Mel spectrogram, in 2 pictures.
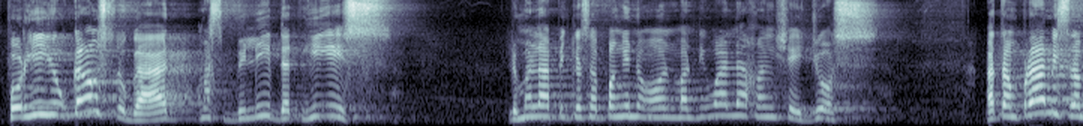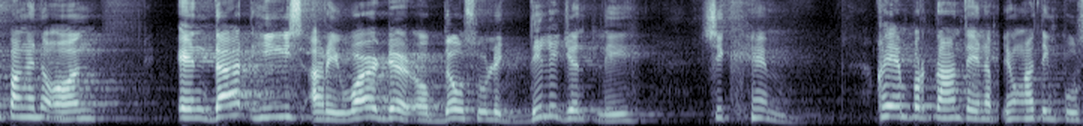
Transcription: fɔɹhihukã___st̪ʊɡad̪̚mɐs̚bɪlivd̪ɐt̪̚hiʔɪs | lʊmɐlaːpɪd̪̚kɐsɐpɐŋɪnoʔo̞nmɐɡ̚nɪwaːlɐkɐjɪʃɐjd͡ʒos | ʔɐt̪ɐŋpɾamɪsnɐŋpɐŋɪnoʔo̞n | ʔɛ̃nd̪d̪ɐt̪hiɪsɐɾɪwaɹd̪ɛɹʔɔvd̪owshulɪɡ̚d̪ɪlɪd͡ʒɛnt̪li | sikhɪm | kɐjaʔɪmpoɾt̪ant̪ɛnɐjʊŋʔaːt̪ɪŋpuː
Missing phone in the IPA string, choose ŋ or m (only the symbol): m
